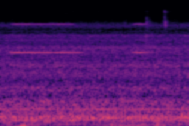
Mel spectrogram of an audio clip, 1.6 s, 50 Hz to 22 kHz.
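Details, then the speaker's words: Class 4 physiotherapy laser (10 W, 980 nm) with lens attachment: a high-pitched repeating beep over steady room noise, sounding while the beam is emitting. "When I start the same, you will be hearing the sound of the laser, beep beep beep beep, and I put the same."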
